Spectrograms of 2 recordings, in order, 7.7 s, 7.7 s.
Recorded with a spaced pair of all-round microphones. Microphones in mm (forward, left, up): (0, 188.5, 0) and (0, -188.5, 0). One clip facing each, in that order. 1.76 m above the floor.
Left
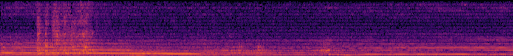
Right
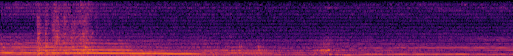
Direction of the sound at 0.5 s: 35° right (ahead or behind).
